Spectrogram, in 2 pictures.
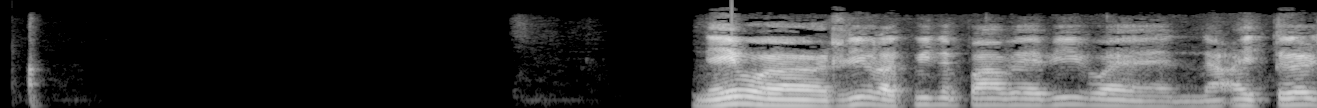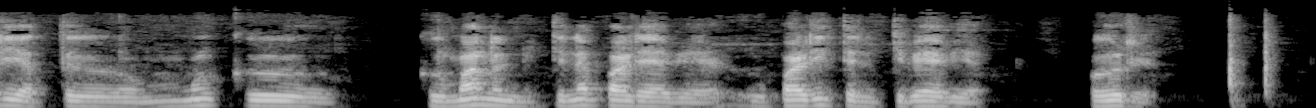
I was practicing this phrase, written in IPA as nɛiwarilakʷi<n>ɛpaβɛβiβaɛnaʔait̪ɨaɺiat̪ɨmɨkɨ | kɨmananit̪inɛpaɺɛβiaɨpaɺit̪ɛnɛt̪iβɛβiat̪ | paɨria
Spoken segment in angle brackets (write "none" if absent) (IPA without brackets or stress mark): n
